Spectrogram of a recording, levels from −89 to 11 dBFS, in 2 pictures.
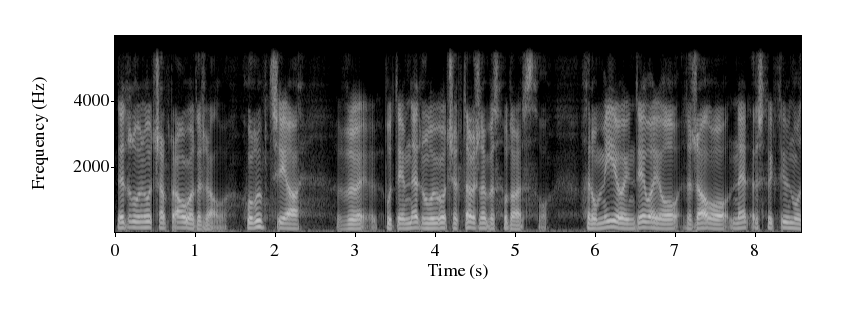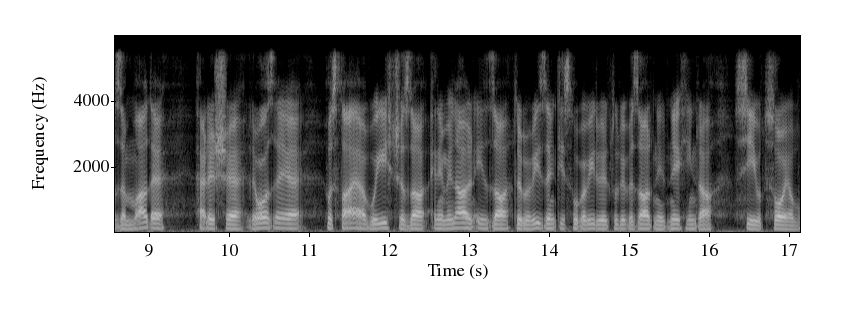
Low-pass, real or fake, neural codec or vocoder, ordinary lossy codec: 5.4 kHz; fake; autoencoder, 22.05 kHz, a latent of 192 numbers a frame, VITS, trained on many speakers; none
